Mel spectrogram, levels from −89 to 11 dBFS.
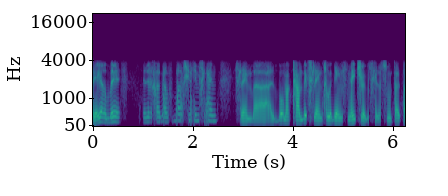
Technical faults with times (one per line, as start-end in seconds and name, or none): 0.00-6.26 LPC-10 vocoder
